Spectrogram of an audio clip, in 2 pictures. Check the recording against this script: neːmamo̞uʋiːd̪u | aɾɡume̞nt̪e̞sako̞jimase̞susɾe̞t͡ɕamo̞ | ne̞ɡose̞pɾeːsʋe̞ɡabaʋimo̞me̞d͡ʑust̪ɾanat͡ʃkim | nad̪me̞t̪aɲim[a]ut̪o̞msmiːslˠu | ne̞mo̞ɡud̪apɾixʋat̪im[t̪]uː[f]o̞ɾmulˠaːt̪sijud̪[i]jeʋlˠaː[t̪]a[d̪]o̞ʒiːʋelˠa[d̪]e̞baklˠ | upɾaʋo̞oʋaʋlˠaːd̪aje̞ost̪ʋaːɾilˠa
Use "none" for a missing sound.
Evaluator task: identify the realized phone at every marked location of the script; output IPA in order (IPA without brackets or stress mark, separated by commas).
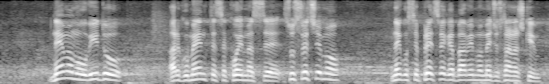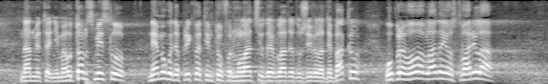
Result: a, t̪, f, a, d̪, d̪, d̪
